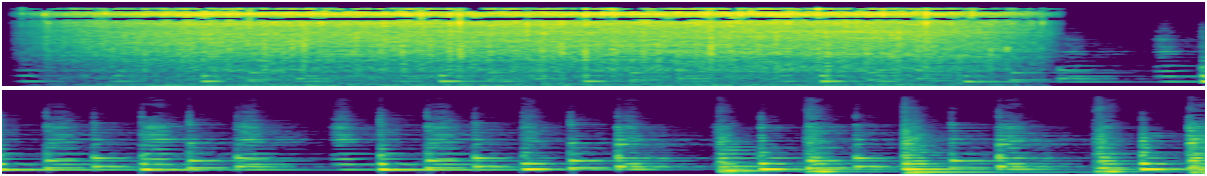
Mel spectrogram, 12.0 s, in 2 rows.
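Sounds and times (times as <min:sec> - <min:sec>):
food sizzling in a frying pan: 0:00.0 - 0:05.3
plucked-string music: 0:00.1 - 0:12.0.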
